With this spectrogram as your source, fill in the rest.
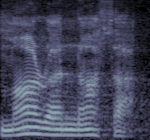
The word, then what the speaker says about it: Maranatha: for Arabic and Hebrew the word in four simple syllables is Maranatha Maranatha means come Lord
